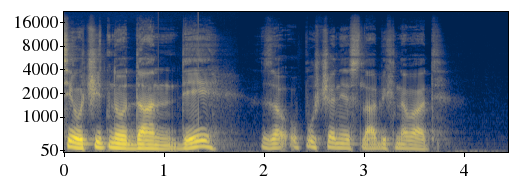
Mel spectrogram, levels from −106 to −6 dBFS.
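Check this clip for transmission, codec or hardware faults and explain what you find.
There is one fault in the speech. Zipper noise runs from 0.74 to 1.95 s: the level drops by about 10 dB in unsmoothed 3 dB jumps, around three a second, and each jump puts a small click on the signal, heard as a ticking zip.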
